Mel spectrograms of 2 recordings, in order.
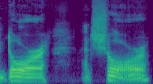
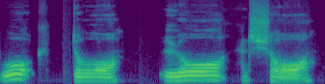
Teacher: walk door lore and shore one thing i will point out americans sometimes give it more of an or at the end if it has a letter r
